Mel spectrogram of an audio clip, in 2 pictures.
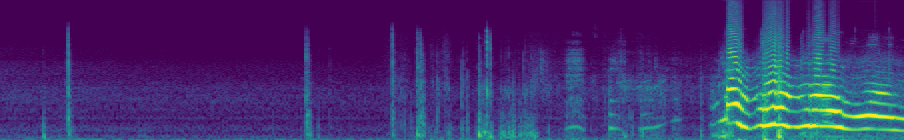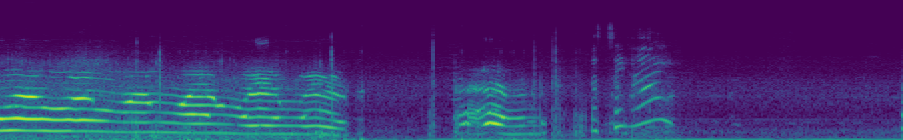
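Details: Alaskan Malamute from a working sled ranch, talkative dog chattering in a car: a long drawn-out whining howl that starts high and slides slowly down, followed by short murmured grumbles.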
